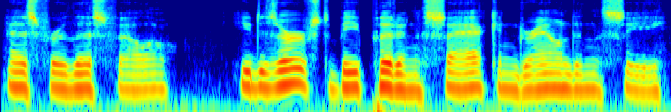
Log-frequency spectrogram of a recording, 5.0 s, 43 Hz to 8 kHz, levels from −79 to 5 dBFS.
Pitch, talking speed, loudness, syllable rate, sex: 130 Hz, 200 wpm, -17 LUFS, 4.6 syllables/s, male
